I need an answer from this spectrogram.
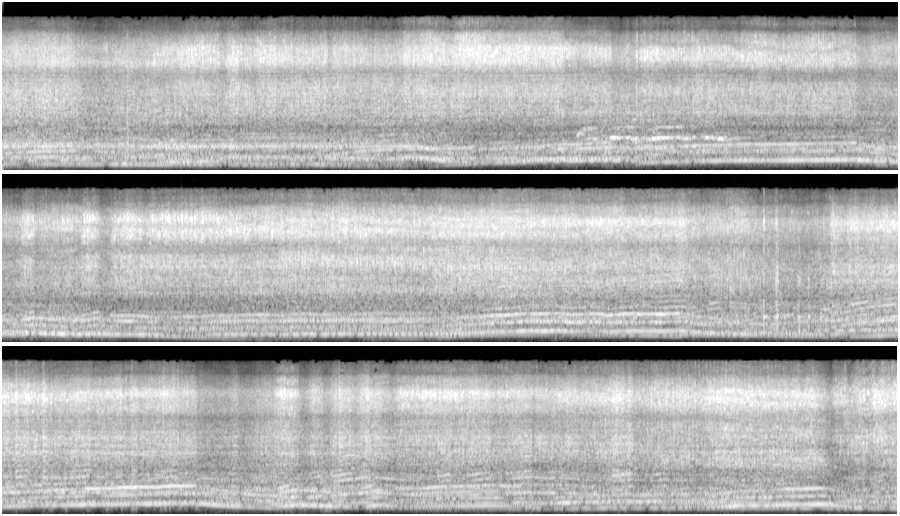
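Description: Several small-car engines in a demolition derby revving up and down over and over, their pitch rising and falling as the cars reverse and charge, with a few crunching hits as cars collide.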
